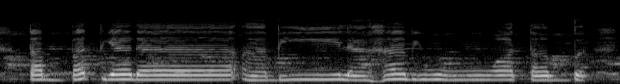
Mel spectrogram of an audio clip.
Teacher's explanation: یہاں وتب پر با ساکن کرنی ہے اور ساتھ تشدید بھی ہے تو قلقلہ زیادہ واضح کریں گے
